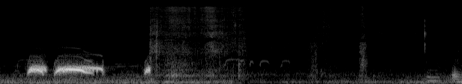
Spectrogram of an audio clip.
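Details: Spotted dove kept as a decoy bird, recorded outdoors in Thailand: two deep hollow coos open the clip, then a short coo and faint rustling and background noise.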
